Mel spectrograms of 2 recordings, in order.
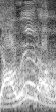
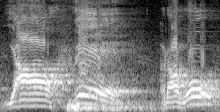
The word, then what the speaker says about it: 야훼: 또 가톨릭과 개신교가 함께 번역한 공동 번역을 보면 야훼라고 번역하고 있습니다. 이 마지막 단어의 회는 원래 시브리어의 마지막 회는 묵음입니다.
